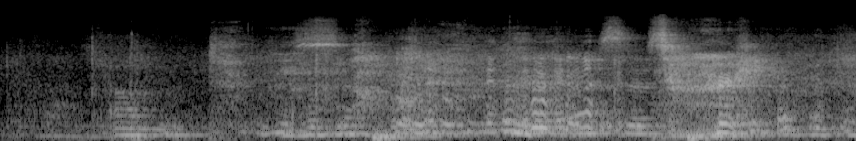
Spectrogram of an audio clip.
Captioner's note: laughing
